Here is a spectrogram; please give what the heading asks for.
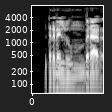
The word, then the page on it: relumbrar: espagnol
